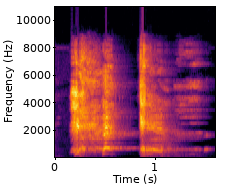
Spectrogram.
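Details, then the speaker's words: Adult who is ill with a very hoarse voice, reciting poems, gives a couple of short, rough cough and throat-clearing bursts with a hoarse, strained quality. "J'ai pris du lait et du miel, parce que comme je suis malade, j'ai la voix très enrouée à cause des brûlures par micro-ondes, la fatigue, la haine."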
